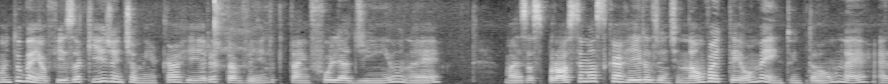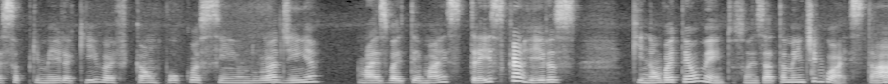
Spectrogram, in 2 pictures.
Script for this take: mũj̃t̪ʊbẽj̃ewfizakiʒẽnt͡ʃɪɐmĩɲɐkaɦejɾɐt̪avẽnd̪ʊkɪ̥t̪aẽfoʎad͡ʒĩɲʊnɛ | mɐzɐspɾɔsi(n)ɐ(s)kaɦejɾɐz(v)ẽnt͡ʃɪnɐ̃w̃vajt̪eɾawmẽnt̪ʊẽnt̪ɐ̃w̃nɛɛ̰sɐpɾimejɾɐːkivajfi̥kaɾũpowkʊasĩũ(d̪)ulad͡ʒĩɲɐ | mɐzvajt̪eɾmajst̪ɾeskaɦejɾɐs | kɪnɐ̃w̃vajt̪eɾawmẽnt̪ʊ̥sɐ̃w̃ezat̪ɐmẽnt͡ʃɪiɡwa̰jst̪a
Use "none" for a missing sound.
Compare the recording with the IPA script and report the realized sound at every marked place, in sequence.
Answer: m, s, ʒ, d̪

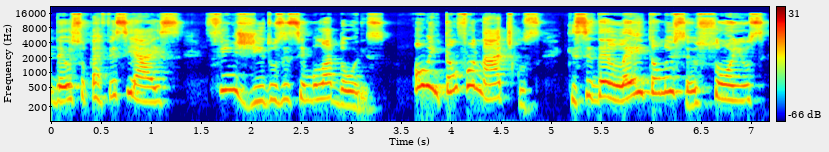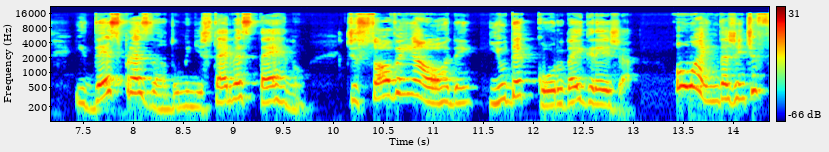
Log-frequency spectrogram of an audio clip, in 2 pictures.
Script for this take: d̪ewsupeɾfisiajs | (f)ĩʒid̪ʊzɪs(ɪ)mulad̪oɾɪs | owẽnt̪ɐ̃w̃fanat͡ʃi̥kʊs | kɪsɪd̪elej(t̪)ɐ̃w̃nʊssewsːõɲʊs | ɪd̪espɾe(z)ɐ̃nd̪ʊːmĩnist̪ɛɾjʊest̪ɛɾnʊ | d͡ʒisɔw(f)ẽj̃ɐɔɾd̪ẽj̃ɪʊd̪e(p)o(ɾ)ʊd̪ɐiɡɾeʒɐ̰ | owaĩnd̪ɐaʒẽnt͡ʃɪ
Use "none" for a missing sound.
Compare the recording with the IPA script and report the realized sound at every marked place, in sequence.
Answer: f, i, t̪, z, v, k, ɾ

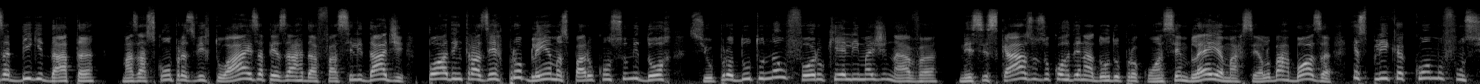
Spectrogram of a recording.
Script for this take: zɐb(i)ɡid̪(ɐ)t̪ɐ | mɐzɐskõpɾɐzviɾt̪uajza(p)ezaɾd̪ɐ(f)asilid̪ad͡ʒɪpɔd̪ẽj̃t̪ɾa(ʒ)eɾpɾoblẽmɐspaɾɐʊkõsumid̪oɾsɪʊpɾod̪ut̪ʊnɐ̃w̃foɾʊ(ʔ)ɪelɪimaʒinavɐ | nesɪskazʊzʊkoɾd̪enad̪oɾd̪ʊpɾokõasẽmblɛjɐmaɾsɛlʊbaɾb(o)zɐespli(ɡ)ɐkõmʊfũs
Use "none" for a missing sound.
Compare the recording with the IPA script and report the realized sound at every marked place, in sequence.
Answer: i, a, p, f, z, k, ɔ, k

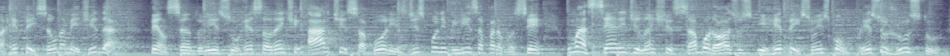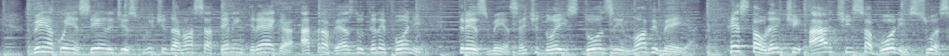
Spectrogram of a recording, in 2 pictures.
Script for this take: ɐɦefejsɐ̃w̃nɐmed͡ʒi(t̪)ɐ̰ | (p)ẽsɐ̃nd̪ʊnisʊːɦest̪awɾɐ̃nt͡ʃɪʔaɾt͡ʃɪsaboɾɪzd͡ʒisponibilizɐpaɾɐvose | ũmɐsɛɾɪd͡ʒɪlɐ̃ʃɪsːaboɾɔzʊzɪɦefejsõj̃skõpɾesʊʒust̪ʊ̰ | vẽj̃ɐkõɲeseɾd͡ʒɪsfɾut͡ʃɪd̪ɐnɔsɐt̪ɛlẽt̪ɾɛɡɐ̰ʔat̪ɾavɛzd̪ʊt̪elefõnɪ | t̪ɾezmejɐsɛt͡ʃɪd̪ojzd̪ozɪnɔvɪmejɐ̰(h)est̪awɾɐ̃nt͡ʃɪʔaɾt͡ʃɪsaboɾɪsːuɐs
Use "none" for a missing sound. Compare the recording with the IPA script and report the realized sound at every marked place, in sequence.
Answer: d̪, p, h

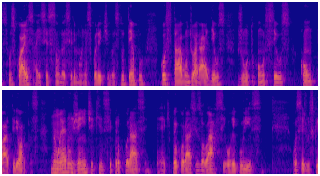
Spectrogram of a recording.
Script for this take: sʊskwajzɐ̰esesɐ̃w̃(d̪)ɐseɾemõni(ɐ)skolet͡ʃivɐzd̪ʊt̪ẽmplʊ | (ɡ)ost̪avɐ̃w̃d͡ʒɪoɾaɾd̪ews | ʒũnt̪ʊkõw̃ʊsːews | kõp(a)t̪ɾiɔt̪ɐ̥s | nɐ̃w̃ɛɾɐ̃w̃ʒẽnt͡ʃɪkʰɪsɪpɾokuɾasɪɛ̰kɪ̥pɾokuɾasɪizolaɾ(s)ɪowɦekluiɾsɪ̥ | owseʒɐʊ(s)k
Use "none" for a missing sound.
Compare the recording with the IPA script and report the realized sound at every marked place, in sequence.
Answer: d̪, ɐ, ɡ, a, s, s

